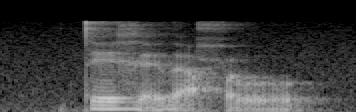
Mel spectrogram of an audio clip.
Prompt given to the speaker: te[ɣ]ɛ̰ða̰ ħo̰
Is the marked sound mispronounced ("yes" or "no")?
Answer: no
